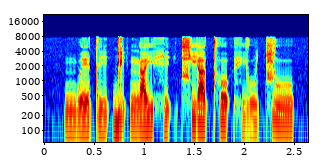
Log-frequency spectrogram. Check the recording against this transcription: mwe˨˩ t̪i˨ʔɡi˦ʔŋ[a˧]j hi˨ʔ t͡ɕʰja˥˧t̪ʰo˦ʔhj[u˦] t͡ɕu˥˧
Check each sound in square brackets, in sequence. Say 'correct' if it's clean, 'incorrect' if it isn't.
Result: correct, incorrect

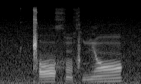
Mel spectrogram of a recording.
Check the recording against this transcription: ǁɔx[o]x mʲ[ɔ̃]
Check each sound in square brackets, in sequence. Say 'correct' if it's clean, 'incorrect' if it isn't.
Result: incorrect, correct

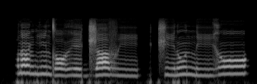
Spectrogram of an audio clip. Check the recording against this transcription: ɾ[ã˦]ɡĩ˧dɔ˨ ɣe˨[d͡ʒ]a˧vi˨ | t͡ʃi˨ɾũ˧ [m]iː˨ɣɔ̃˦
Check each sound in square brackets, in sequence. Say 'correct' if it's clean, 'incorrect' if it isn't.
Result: correct, correct, incorrect

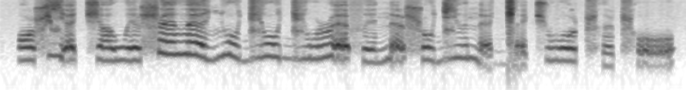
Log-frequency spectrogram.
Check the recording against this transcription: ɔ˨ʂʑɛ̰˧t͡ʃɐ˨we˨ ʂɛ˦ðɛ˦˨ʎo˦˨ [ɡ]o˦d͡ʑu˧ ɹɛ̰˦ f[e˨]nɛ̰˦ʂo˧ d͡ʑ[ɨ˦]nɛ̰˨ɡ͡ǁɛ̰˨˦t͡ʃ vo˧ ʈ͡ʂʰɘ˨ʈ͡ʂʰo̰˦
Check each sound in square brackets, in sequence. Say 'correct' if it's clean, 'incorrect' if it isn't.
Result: incorrect, correct, correct

